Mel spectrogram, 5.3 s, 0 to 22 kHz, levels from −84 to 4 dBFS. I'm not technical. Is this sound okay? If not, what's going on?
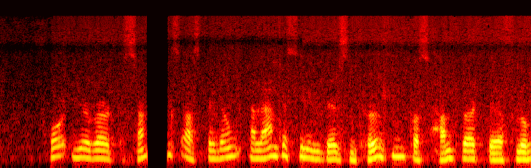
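No. From 0.49 s to the end, automatic gain rising slowly lifts the level, so the speech and the background noise swell louder together.

At 1.46 s there is a playback stall: the sound cuts to silence for about 0.2 s, likely because the player ran short of data, and resumes at 1.68 s.

From 1.68 to 3.03 s comes catch-up at higher speed. The speech runs 1.15 times fast and about two semitones higher while the player recovers lost time.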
